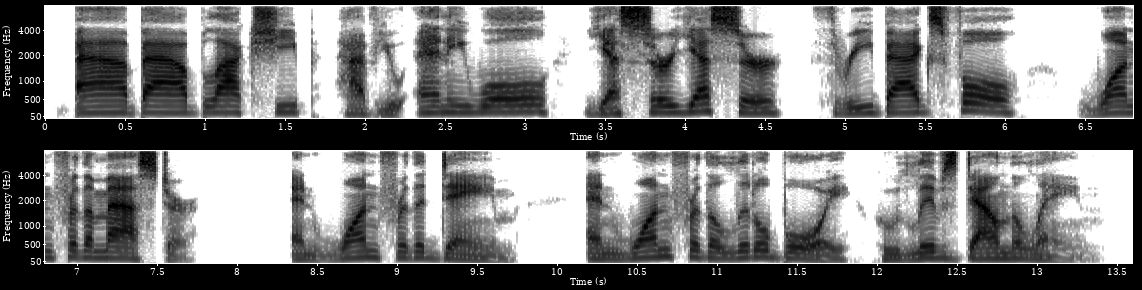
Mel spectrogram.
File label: male US; Baa Baa Black Sheep; ttsmp3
